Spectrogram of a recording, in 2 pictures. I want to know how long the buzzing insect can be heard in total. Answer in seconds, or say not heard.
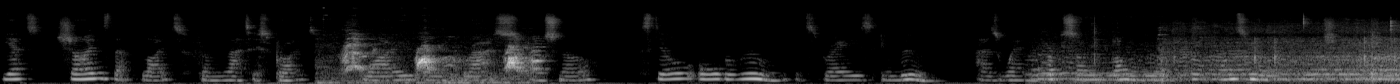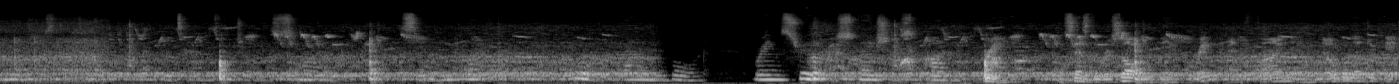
16 s.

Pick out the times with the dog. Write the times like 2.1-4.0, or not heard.
3.1-5.5, 22.0-24.4.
